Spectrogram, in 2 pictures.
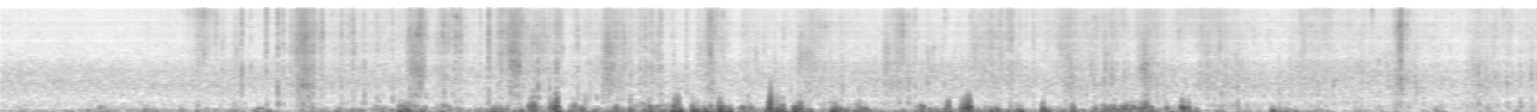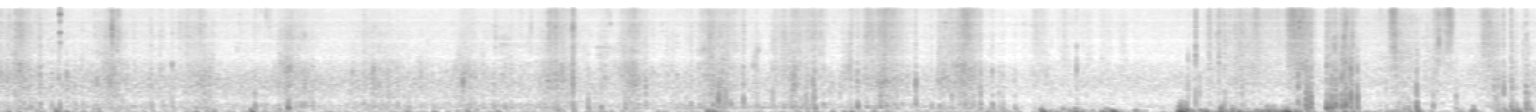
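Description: Footsteps crunching through several inches of fresh, untrodden snow, a steady walking rhythm of soft crunches. A low rumbling noise swells over the steps for several seconds in the first half.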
